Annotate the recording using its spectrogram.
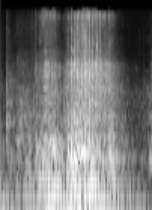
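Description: Handling noise as a camera is moved about over a tabletop: a rapid scraping rattle that swells to a peak about a second in and fades away.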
